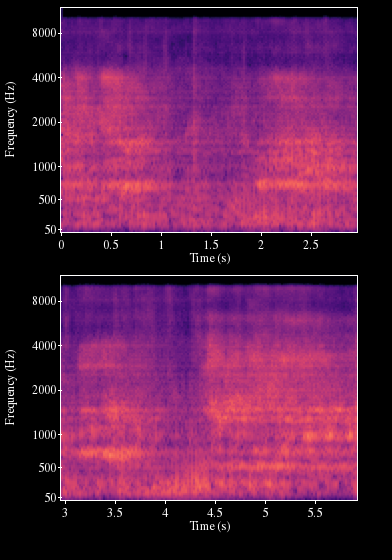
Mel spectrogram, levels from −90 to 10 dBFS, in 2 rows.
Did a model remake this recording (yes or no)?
yes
